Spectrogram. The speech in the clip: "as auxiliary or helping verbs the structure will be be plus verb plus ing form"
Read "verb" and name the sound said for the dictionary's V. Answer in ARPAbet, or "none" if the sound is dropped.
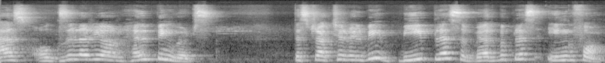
V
